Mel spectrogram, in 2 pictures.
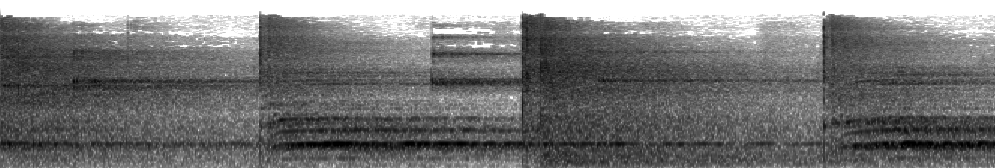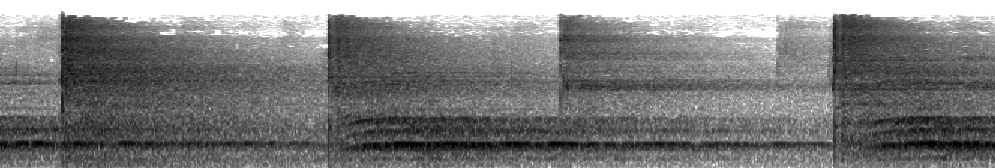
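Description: Badminton racket strokes hitting a shuttlecock at an even pace, about one hit every second and three quarters, each sharp crack echoing in the hall. A steady pitched tone swells up after every other hit and fades.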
